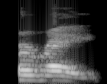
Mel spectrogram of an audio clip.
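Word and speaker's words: Bure: Okay, and then the women were Nicki Minaj and Natasha Burr. – Beret. – Oh, yeah, I forgot. We literally just went through this, and I still said it wrong.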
